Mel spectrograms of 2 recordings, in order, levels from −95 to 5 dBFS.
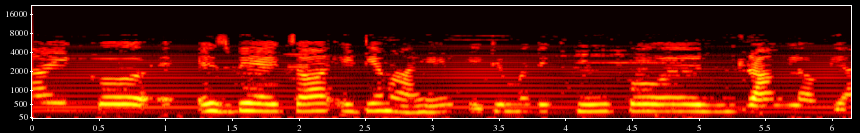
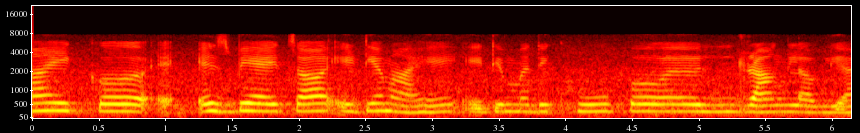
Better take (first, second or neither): second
